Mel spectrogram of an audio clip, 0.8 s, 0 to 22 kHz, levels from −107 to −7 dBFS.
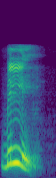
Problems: none marked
